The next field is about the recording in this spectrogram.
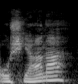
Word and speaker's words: Oceania: Ähm, Oceania Cruises oder Oceana, wie, wie es ausgesprochen wird, und eben Regent äh, Seven Seas Cruises.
